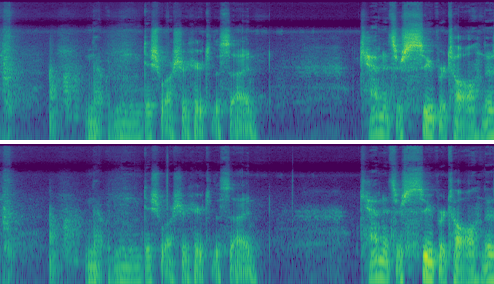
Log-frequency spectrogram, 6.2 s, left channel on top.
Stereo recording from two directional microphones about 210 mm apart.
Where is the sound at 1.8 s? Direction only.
15° right (ahead or behind).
